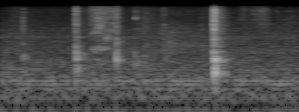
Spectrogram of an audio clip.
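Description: Plastic ink pad case being handled and set down: a few light clicks and knocks, with one sharper click about one and a half seconds in.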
